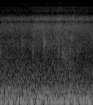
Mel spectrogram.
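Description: Running water splashing while a face scrub is washed off, a steady close hiss with no talking.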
